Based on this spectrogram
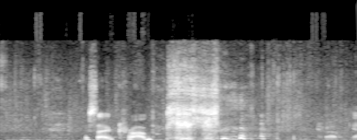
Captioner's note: laughs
